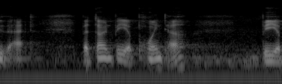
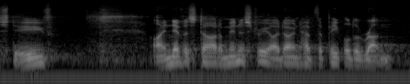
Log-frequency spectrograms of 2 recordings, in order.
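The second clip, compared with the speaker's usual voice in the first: deep, low preacher's voice; 4 semitones lower than usual. Speaker recalls a pastor's advice to him, imitating Rod Jobe's deep voice. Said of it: "in his deep voice".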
